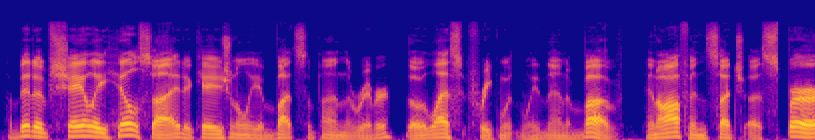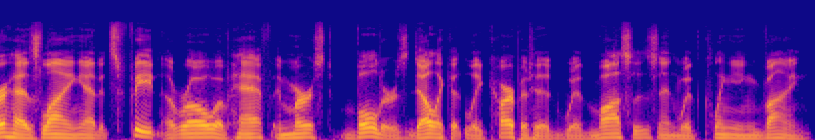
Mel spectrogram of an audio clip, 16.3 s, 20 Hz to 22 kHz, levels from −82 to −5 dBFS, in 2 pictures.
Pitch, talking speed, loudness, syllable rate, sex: 95 Hz, 145 wpm, -20 LUFS, 4.3 syllables/s, male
